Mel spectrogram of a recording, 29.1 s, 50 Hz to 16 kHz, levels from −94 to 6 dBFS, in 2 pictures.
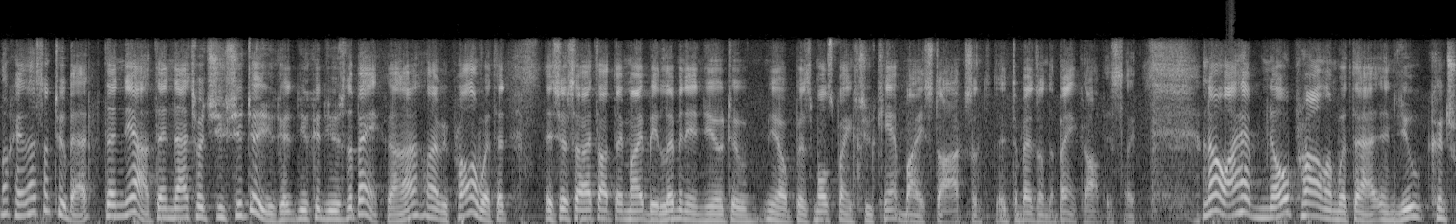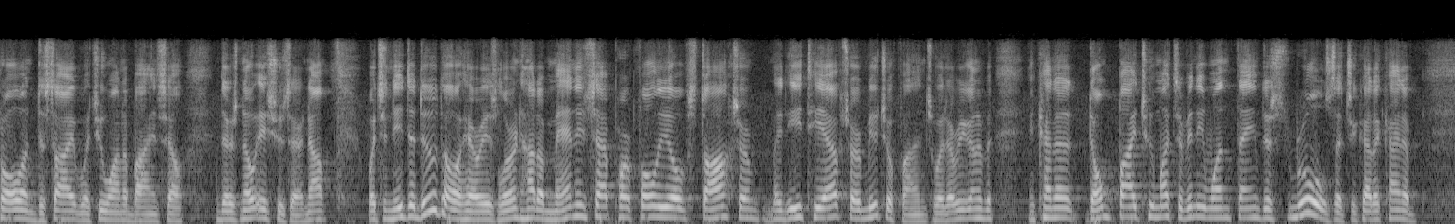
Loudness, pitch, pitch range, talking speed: -19 LUFS, 140 Hz, 125-165 Hz, 250 wpm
